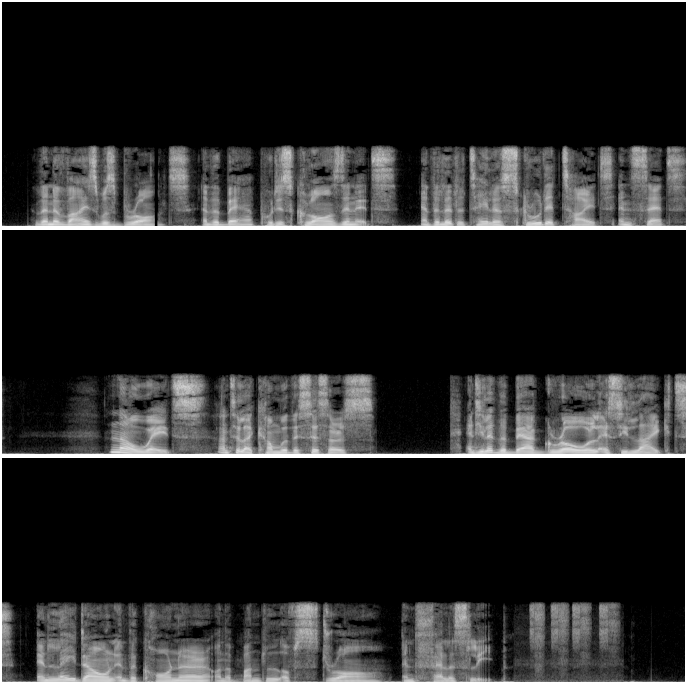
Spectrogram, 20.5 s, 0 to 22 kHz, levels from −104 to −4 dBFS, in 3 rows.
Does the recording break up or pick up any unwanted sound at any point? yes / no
yes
